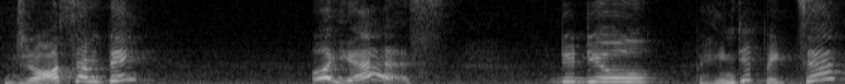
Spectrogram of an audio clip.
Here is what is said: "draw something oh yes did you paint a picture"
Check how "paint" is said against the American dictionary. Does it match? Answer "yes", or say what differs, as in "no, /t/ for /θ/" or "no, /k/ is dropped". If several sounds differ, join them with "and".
no, /b/ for /p/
